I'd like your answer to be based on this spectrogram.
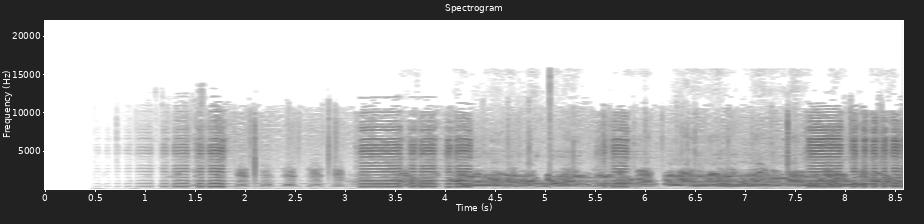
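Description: Several Grand Gascon (Gascon Saintongeois) puppies bark, yip and whine together at close range, a busy overlapping chorus of high, strained calls that grows steadier and louder after the first few seconds.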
